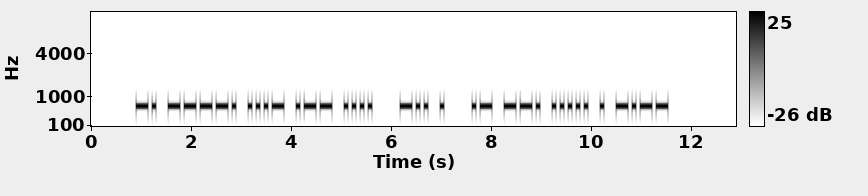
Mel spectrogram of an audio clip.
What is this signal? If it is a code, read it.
Morse code, heard as a keyed tone, about 15 wpm, 700 Hz. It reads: N9VWH DE AG5EY
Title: USA Callsign DE Callsign - 5 Characters - 15wpm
